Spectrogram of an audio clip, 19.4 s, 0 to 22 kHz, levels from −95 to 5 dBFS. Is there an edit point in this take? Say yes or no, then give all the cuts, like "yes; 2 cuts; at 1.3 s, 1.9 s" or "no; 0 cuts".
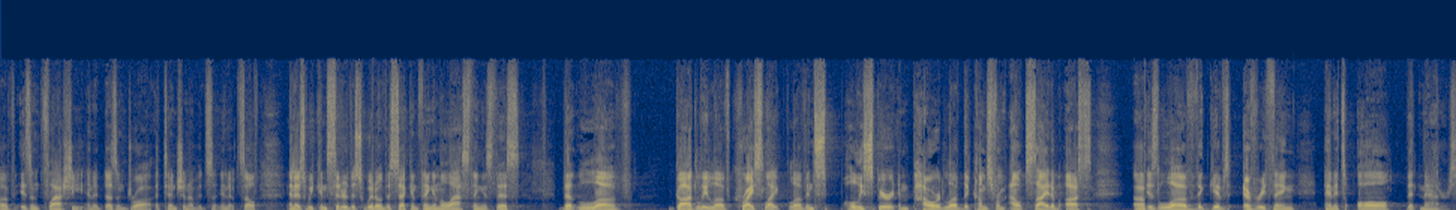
yes; 1 cut; at 15.3 s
